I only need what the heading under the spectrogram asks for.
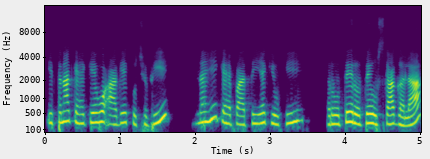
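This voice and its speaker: A woman's voice: fairly high pitch, a little slow, no room sound. A woman teacher retelling and explaining a story in a lesson, asking rhetorical questions. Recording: dry, tinny phone-like sound.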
